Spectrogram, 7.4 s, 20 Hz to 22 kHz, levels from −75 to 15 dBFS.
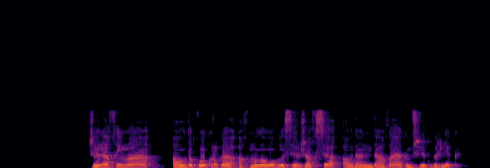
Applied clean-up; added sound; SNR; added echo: none; none; none; none.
